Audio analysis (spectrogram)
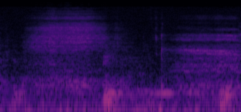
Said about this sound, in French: Profond inspire.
